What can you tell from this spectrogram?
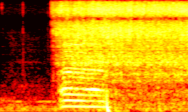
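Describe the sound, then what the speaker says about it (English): Chicken broth splashes into a very hot skillet after cooking chicken, bursting into a loud, steady sizzle and hiss that carries on without talk. "We're gonna start deglazing this pan a little bit. I'm gonna pour it just a touch"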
